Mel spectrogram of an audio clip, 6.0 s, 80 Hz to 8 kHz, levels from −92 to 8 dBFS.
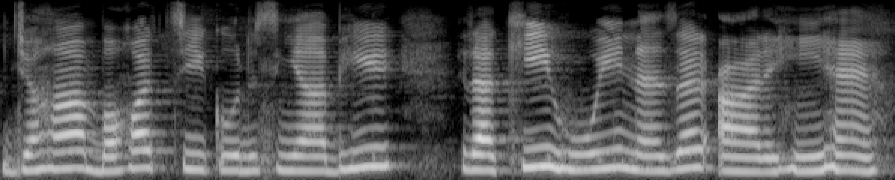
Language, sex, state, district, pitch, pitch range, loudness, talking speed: Hindi, female, Jharkhand, Palamu, 255 Hz, 240-280 Hz, -17 LUFS, 110 wpm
